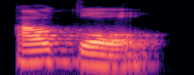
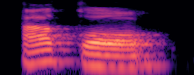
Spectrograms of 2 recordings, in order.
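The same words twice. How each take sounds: No difference in how they are said.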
